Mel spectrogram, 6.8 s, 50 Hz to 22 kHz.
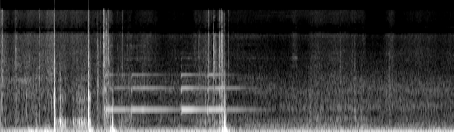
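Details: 1996 Pontiac Trans Am LT1 small-block after replacing the crank sensor and clearing codes: after a few clunks and clicks, a steady low even rumble settles in with no knocks or misses, a smooth idle.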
